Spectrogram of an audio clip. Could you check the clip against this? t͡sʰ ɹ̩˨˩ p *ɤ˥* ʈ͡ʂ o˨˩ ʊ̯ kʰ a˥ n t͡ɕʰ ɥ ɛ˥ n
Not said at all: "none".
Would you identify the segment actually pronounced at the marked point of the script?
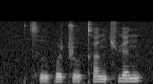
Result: ɤ˥˩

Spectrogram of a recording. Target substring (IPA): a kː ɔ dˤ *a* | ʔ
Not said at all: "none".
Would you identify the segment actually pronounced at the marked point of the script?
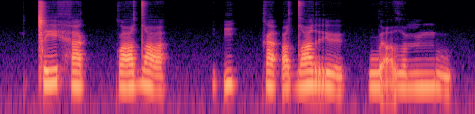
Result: a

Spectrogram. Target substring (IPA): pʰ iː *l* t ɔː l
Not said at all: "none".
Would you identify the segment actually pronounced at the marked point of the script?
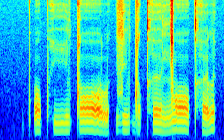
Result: l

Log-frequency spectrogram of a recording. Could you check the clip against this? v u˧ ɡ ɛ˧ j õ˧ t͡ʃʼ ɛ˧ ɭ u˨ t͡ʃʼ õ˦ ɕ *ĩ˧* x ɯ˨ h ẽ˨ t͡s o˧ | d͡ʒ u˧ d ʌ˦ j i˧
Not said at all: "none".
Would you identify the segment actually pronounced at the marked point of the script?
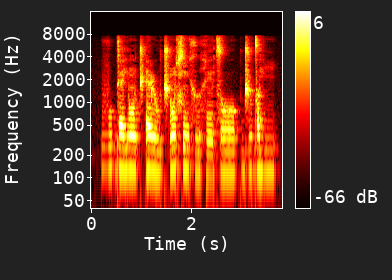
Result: ĩ˧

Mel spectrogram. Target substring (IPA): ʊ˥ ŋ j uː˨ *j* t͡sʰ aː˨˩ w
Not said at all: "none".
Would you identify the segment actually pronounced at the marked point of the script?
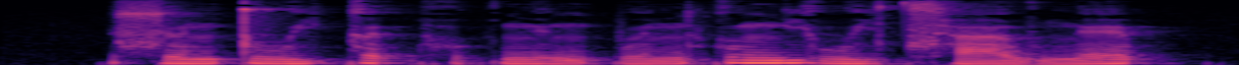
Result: j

